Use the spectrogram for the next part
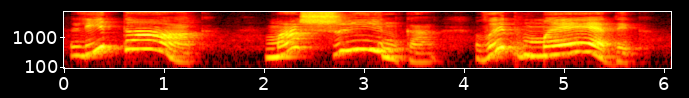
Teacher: наголос в цих назвах іграшок падає на другий склад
